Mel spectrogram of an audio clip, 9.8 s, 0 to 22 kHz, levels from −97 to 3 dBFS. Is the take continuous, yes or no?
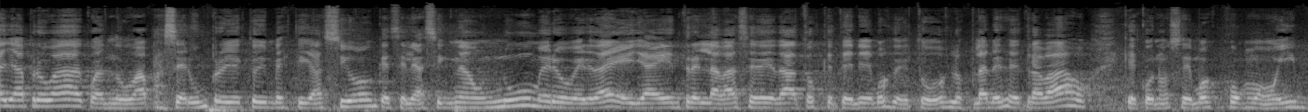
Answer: no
